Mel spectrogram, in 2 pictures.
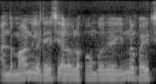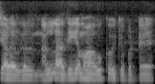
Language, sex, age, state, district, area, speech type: Tamil, male, 30-45, Tamil Nadu, Tiruchirappalli, rural, spontaneous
